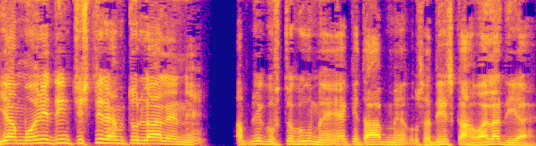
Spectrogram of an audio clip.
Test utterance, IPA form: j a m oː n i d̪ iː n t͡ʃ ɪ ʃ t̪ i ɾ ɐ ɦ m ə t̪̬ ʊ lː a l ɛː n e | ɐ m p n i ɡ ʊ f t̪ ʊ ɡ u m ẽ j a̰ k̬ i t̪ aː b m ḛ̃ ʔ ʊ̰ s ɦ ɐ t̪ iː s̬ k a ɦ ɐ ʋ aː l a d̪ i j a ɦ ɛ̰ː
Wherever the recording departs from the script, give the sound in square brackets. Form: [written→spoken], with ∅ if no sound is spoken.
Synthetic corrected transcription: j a m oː n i d̪ iː n t͡ʃ ɪ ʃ t̪ i ɾ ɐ ɦ m ə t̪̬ ʊ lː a l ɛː n e | ɐ [m→∅] p n i ɡ ʊ f t̪ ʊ ɡ u m ẽ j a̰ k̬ [i→ɪ] t̪ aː b m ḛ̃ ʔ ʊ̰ s ɦ ɐ [t̪→d̪] iː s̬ k a ɦ ɐ ʋ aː l a d̪ i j a ɦ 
